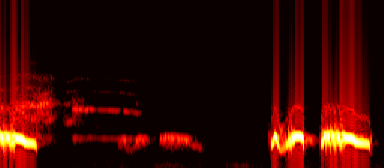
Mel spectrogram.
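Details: Spotted dove coo for training birds: a long fading coo trailing into soft low murmurs, a pause, then a crisp warbled double note and a full drawn-out mellow coo.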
